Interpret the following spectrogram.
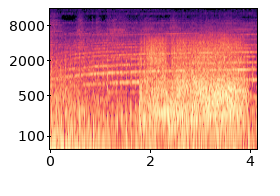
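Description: Aircraft engine drone with a slowly rising whine, then a sudden explosion about two seconds in, followed by a loud, sustained rumble from the bombing.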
